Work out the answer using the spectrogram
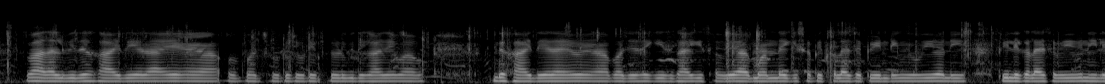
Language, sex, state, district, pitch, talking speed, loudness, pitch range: Hindi, male, Chhattisgarh, Korba, 150 Hz, 170 wpm, -33 LUFS, 145-150 Hz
